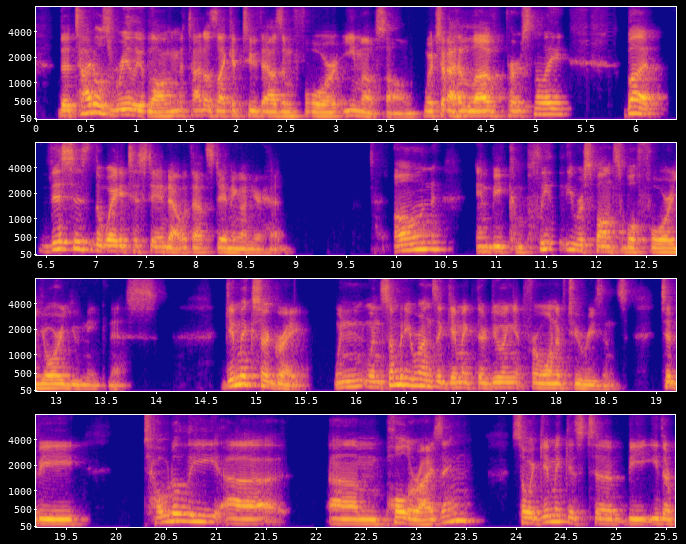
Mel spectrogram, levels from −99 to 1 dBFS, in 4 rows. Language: English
